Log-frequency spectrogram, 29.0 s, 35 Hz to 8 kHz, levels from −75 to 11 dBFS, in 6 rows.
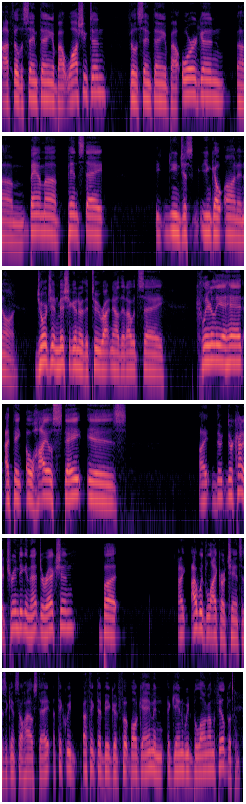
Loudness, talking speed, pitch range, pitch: -25 LUFS, 175 wpm, 125-155 Hz, 140 Hz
